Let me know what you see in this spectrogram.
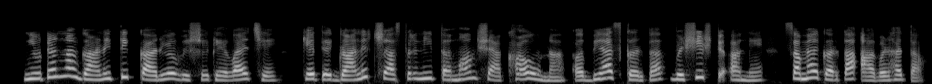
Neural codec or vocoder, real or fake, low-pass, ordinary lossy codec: codec, 16 kHz, 1 kbps, FreqCodec, larger model; fake; 7.2 kHz; none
